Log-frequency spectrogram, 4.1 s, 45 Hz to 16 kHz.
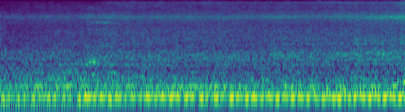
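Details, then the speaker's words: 1964 Chevelle Malibu convertible V8 idling cold at 66 degrees at the water pump: steady low, even rumble with a subtle hydraulic lifter tick, nothing extreme; otherwise a normal cold idle. "sounds pretty good showing 66 degrees still at the water pump hydraulic lifters little subtle tick right there nothing too extreme"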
